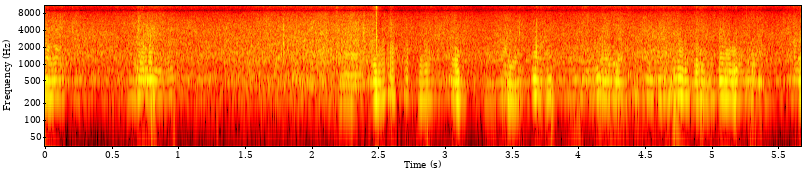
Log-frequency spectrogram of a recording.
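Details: Thriving honey bee hive in an apiary, inspected by a beekeeper. A continuous, pulsing buzz with a strong steady fundamental and wavering upper tones, dotted with sharp clicks.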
